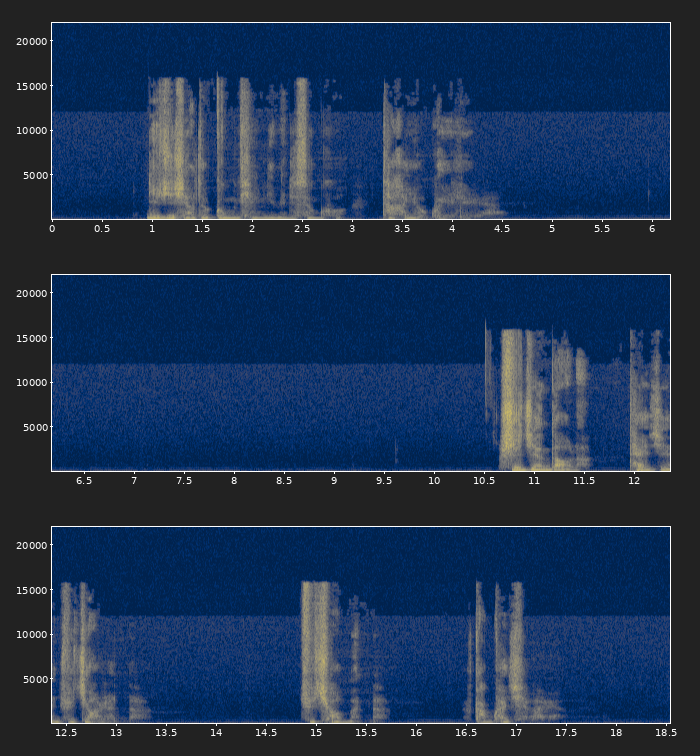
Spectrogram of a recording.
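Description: An elderly man speaks calmly and warmly into a close microphone, with long pauses.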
